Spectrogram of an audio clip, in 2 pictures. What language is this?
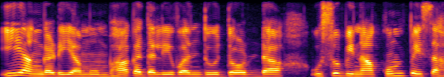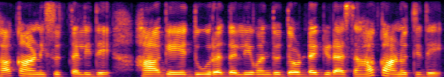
Kannada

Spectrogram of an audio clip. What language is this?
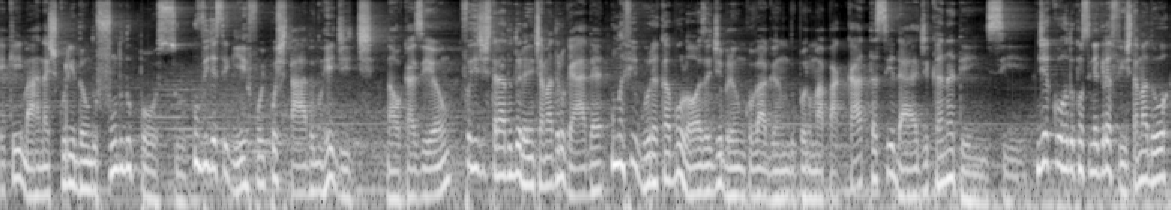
Portuguese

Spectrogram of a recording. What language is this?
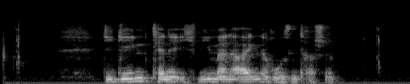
German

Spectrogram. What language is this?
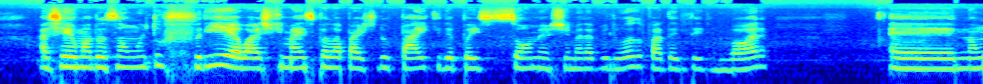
Portuguese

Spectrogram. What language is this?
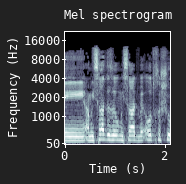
Hebrew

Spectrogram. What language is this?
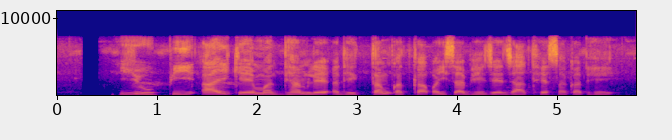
Chhattisgarhi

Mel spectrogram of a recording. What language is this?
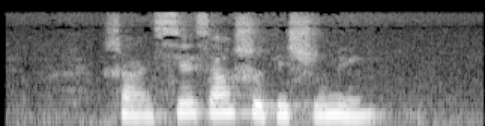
Chinese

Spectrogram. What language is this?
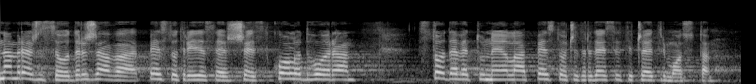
Croatian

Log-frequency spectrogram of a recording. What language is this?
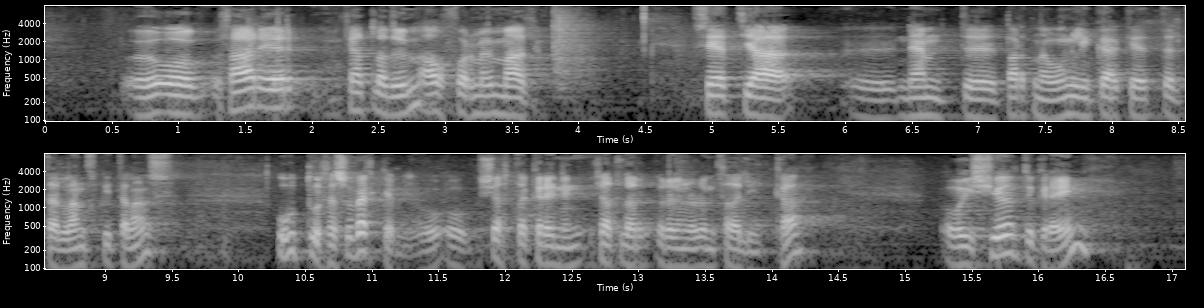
Icelandic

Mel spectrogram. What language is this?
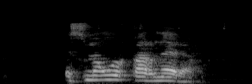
Kabyle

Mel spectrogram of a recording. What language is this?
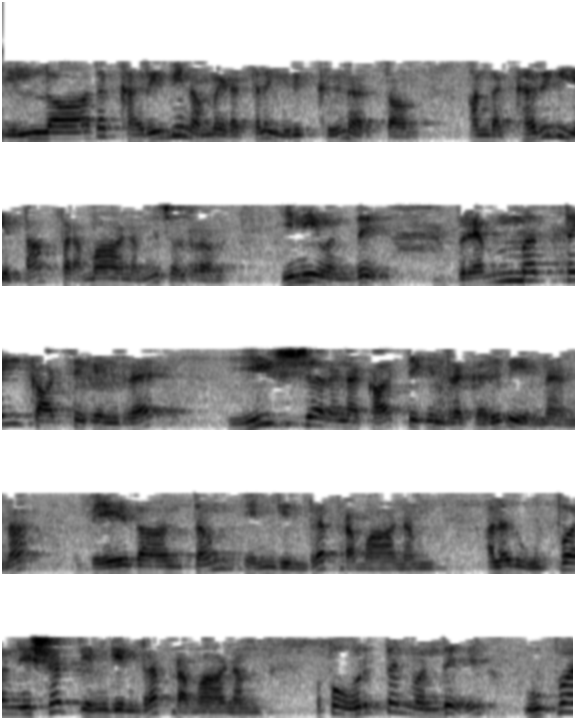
Tamil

